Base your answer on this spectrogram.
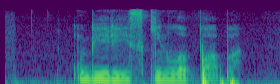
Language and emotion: Russian, neutral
